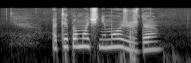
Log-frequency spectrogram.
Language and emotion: Russian, sad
